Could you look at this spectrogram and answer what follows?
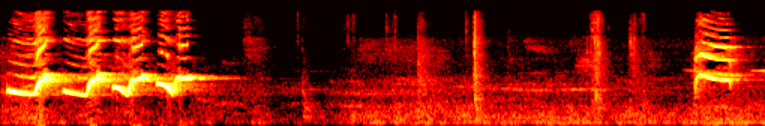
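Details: Cage-kept white-cheeked laughingthrush singing to call a rival to fight. It opens with four quick, clear whistles, each rising sharply, then falls mostly silent apart from faint clicks, and ends with one further bright note.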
